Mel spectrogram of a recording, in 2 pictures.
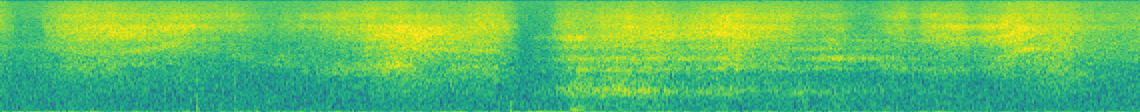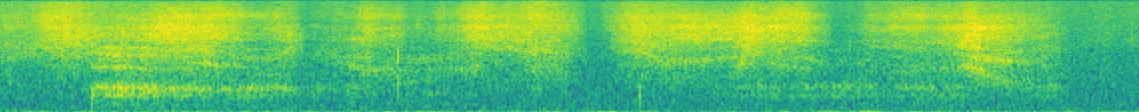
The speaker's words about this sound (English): You can fall asleep on me. Take a nap while I rub you back.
